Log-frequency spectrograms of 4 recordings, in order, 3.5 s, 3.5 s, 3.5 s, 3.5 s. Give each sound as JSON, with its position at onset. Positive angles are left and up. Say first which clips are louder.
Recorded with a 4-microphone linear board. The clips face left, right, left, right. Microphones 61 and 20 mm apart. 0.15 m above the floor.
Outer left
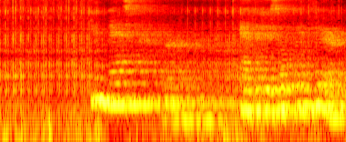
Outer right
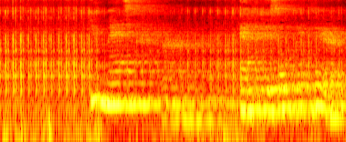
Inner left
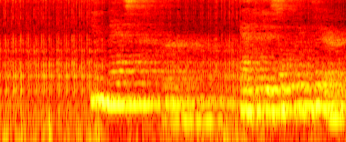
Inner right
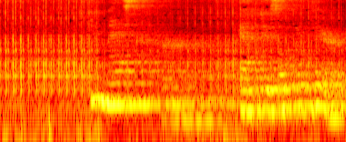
{"t": 0.9, "sound": "a woman speaking", "louder": "even, inner left 3 dB", "side_deg": -50, "distance_m": 2.5}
